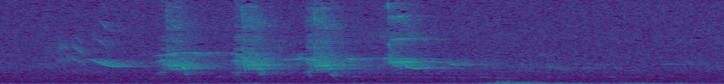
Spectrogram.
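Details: White-browed fantail in Shakambhari Conservation Reserve, Rajasthan, India, giving a short run of clear whistled notes that slide downward one after another, over steady low background rumble.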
